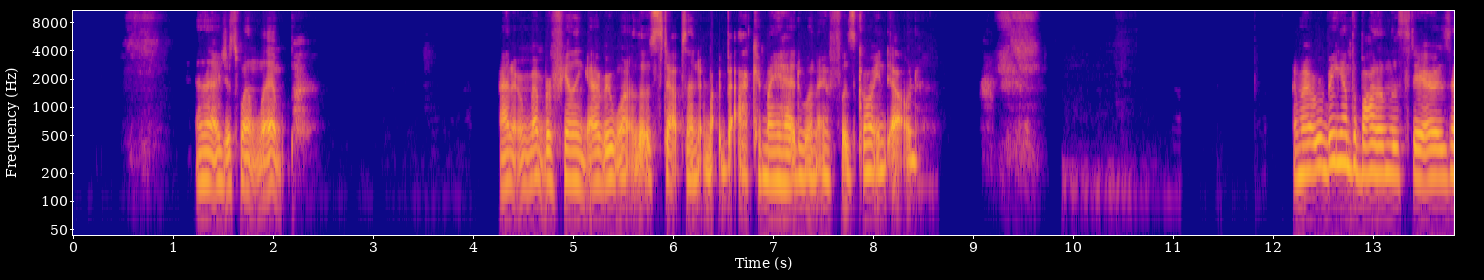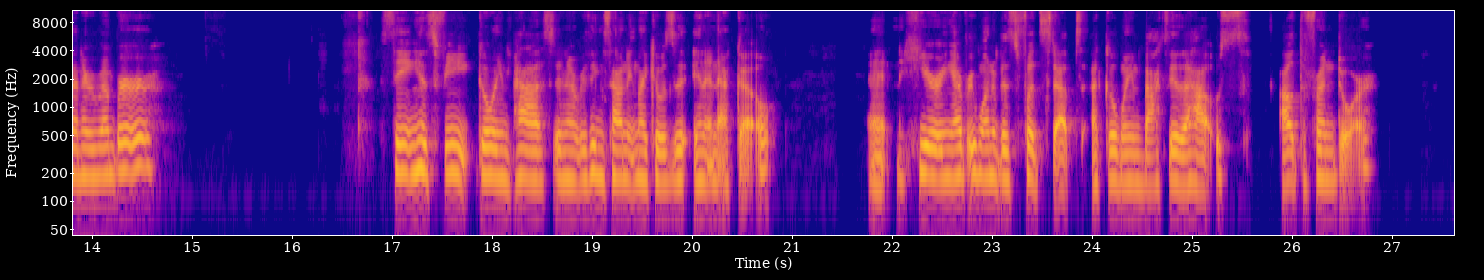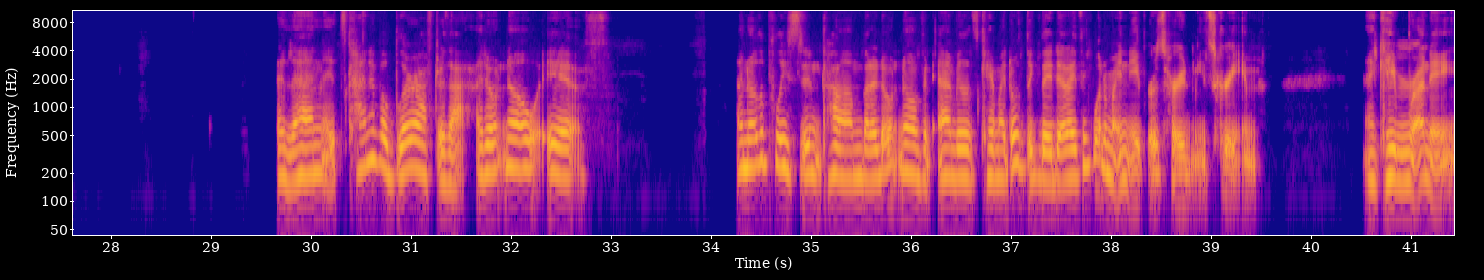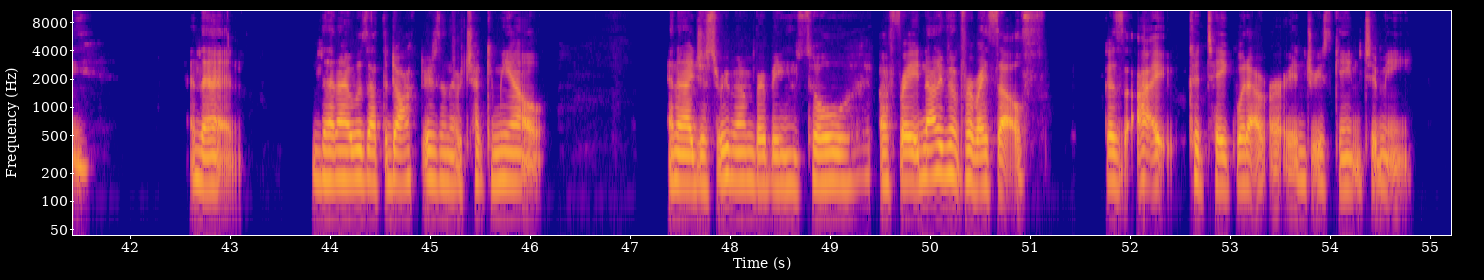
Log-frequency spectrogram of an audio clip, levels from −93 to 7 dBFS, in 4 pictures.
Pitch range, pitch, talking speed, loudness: 160-195 Hz, 175 Hz, 160 wpm, -16 LUFS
